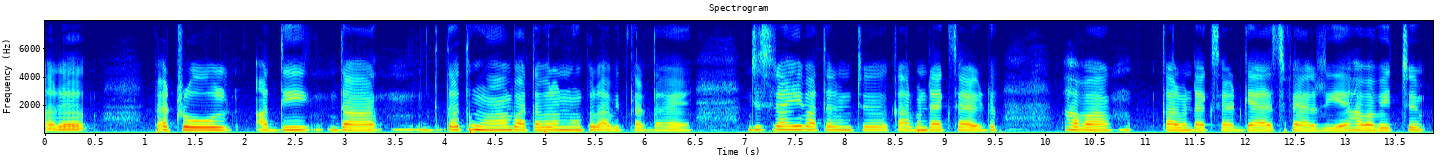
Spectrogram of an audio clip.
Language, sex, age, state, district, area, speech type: Punjabi, female, 18-30, Punjab, Rupnagar, urban, spontaneous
